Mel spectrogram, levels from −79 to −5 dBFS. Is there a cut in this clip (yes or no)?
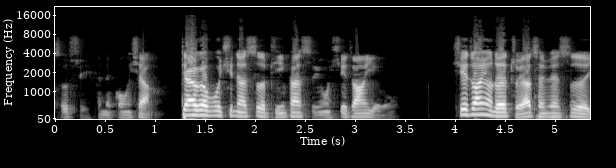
yes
